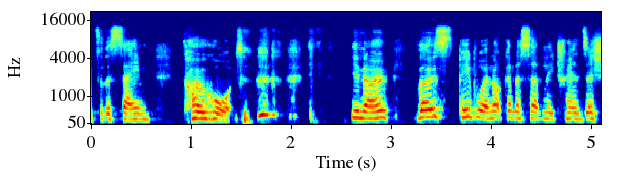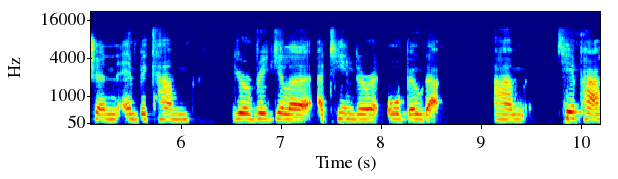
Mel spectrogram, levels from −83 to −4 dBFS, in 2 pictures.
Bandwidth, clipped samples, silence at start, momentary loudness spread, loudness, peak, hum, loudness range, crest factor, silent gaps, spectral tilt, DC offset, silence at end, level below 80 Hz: 13.5 kHz; under 0.1%; 0.05 s; 14 LU; -19 LUFS; -2 dBFS; none; 3 LU; 16 dB; 6.33-6.49 s, 8.77-9.10 s; -4.5 dB/octave; under 0.1%; 0 s; -70 dBFS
